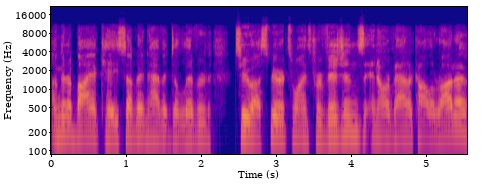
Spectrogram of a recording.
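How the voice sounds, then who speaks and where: A man talks loudly at a fairly quick pace. His pitch is high, and his intonation is fairly even. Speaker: podcast host. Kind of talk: casual interview. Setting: bar.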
